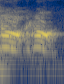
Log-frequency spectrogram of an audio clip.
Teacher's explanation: فتحہ کے ساتھ مفخم رو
